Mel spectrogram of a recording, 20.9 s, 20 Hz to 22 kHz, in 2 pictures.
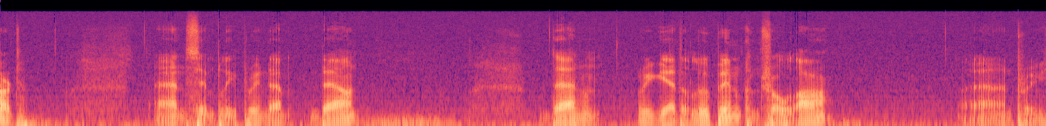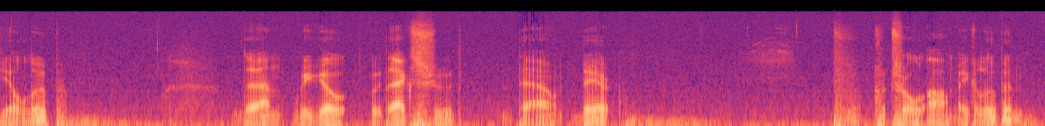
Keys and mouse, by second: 0.6-2.7 right drag, 4.9-7.9 drag, 7.9 ctrl+r, 12.4 click, 14.1 e, 19.9 ctrl+r.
